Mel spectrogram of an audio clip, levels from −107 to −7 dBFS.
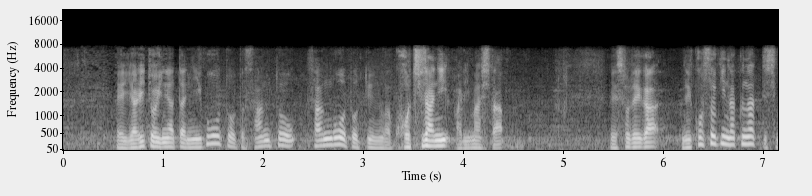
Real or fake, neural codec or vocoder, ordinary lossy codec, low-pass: fake; vocoder, 22.05 kHz, 80 mel bands, Vocos; Opus, 24 kbps; 7.2 kHz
